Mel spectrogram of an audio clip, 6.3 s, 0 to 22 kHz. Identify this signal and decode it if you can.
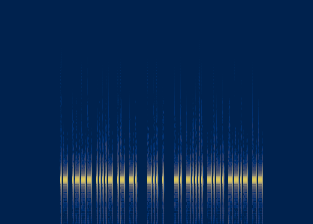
Morse code, heard as a keyed tone, about 37 wpm, 700 Hz. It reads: AJ4AN DE N6CQM
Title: USA Callsign DE Callsign - 5 Characters - 40wpm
